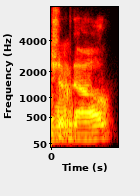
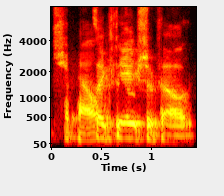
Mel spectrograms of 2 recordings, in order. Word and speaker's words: Chapelle: de Lan obrian forelle Chapelle like Chappelle it's the same pronunciation same pronunciation um 115 that didn't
